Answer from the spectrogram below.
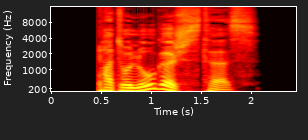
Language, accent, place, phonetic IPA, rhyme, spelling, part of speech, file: German, Germany, Berlin, [patoˈloːɡɪʃstəs], -oːɡɪʃstəs, pathologischstes, adjective, De-pathologischstes.ogg
- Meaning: strong/mixed nominative/accusative neuter singular superlative degree of pathologisch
